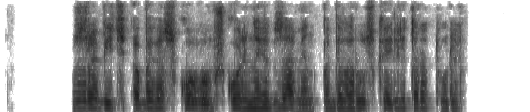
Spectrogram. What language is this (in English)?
Belarusian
